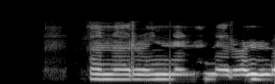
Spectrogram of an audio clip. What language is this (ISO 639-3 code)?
isl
